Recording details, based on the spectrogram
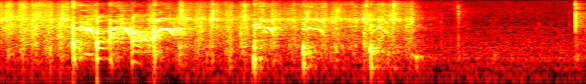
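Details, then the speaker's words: A dog with kennel cough gives a run of harsh, honking coughs lasting about four seconds. "but if you can hear it that was Griffin coughing Griffin skies kennel cough"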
